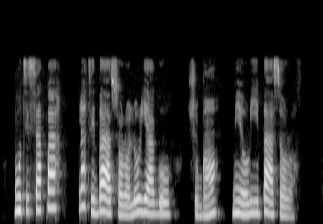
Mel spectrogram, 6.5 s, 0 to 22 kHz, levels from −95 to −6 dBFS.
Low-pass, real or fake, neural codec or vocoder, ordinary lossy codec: 7.2 kHz; real; none; none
